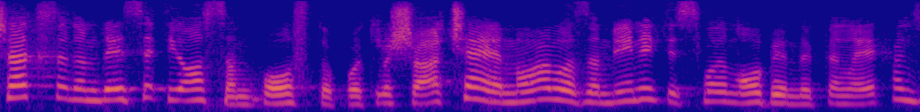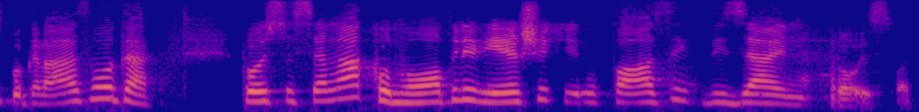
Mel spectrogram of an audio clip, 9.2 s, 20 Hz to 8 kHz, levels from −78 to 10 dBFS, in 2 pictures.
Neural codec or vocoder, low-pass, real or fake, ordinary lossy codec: codec, 16 kHz, 0.5 kbps, X-Codec, HuBERT features, trained on general audio; none; fake; none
